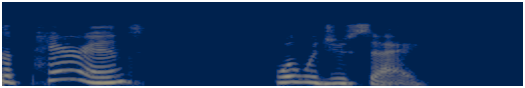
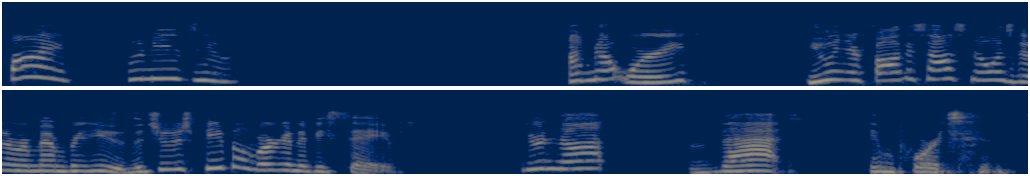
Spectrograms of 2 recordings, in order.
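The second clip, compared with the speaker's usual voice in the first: high, breezy brush-off; dismissive Mordecai; 5 semitones higher than usual. Retold or imitated. Mordecai brushing Esther off, mock dismissive. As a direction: shrug her off as if she doesn't matter. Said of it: "He's saying".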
